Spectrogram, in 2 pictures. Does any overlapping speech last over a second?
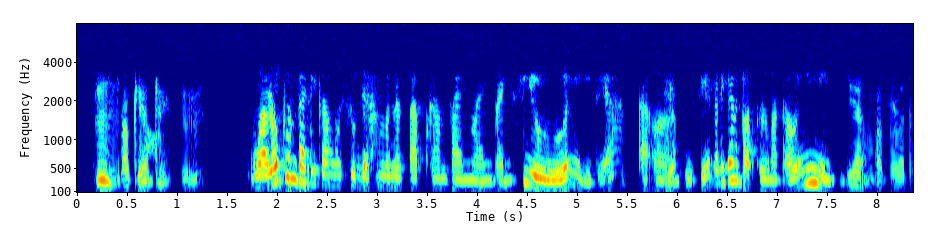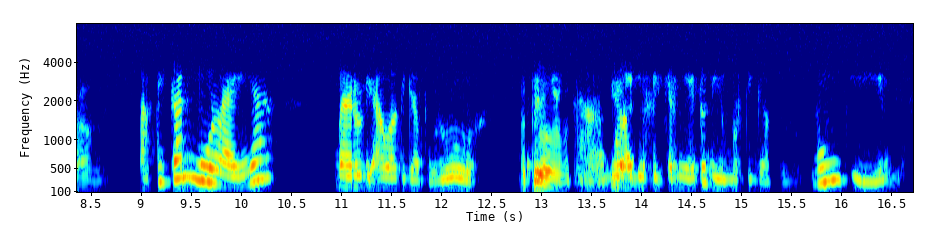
Yes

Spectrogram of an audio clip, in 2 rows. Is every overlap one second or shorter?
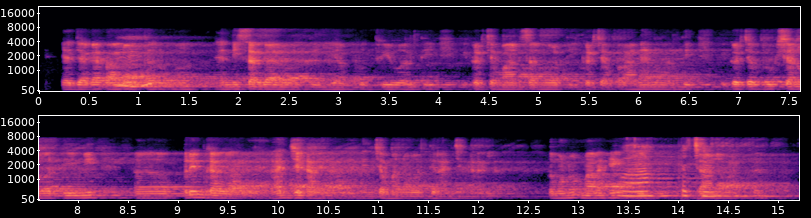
Yes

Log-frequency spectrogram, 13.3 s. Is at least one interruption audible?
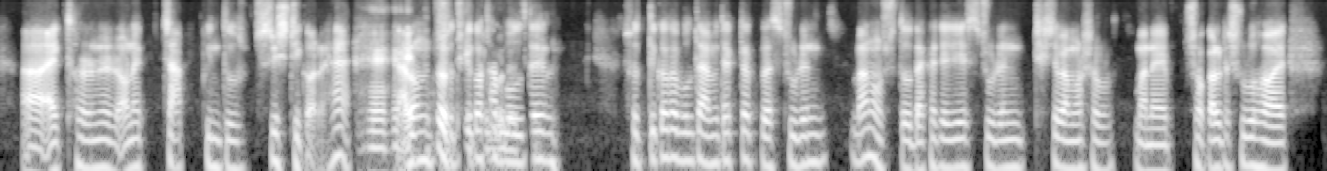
Yes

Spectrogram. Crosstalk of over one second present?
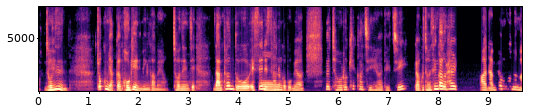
No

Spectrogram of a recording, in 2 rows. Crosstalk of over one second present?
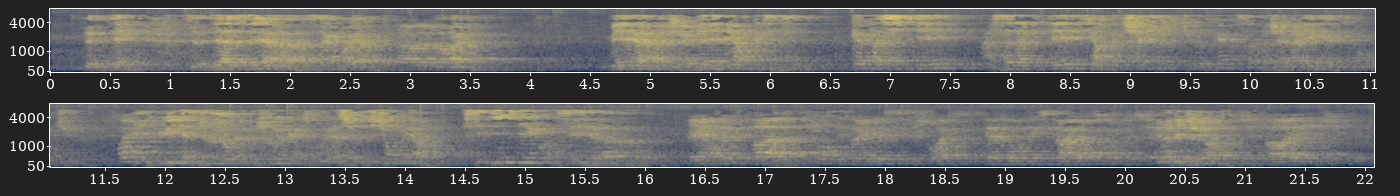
No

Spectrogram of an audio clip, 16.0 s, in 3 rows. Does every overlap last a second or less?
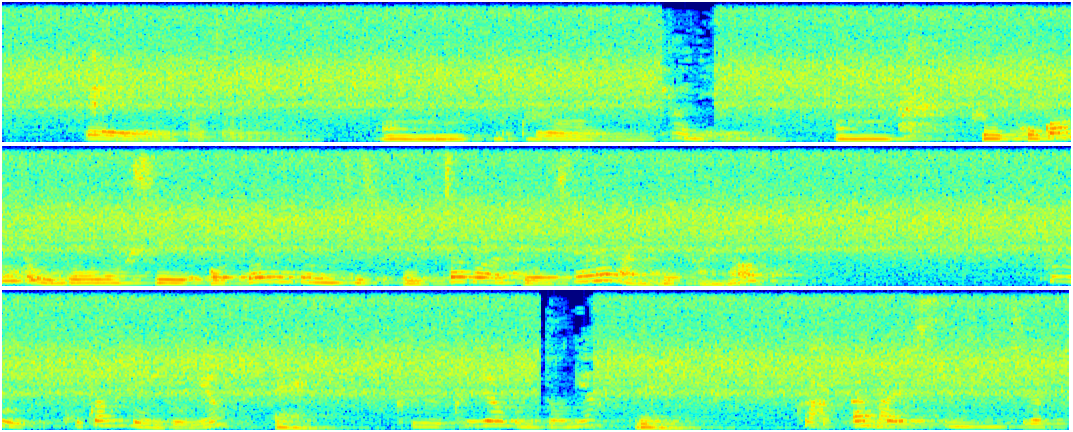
Yes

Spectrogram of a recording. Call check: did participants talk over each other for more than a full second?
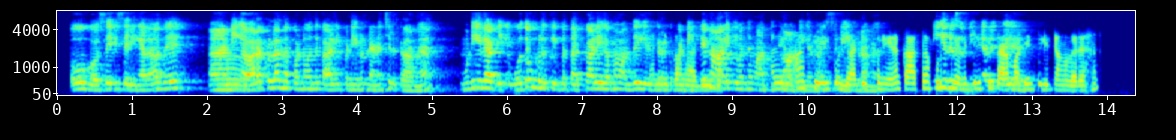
Yes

